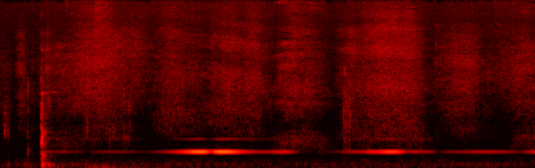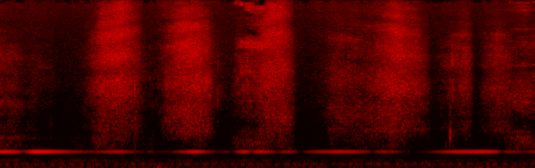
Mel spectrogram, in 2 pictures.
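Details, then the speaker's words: A struck tuning fork rings with a steady pure tone that slowly fades, with soft rustling, during a simulated ASMR role-play cranial nerve exam; tuning fork hearing test. "we're going to do the tuning fork test okay going to do it three times and you let me know when you can no longer hear the S okay for"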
